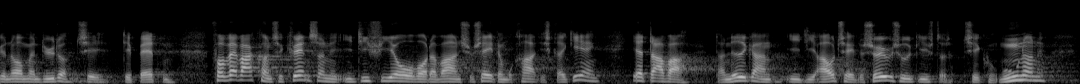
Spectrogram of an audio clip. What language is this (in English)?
Danish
